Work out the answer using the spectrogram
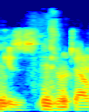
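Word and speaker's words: Israetel: I was listening to Mike Isra, I can't say his name. Mike Isratel. Isratel, yeah.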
